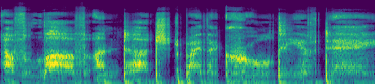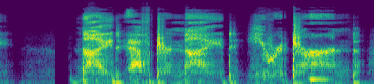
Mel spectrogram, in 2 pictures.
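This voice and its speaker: A woman narrating a gothic bedtime story in a slow, breathy ASMR whisper. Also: very deep voice, sharp tone, no room sound.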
